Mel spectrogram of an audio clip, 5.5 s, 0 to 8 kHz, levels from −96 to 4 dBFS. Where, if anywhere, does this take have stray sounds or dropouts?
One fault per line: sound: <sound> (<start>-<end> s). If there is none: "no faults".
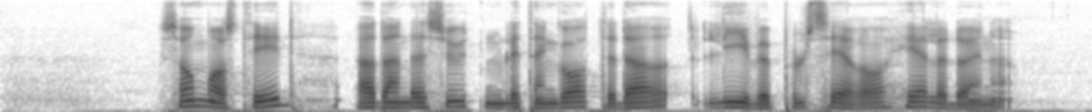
no faults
